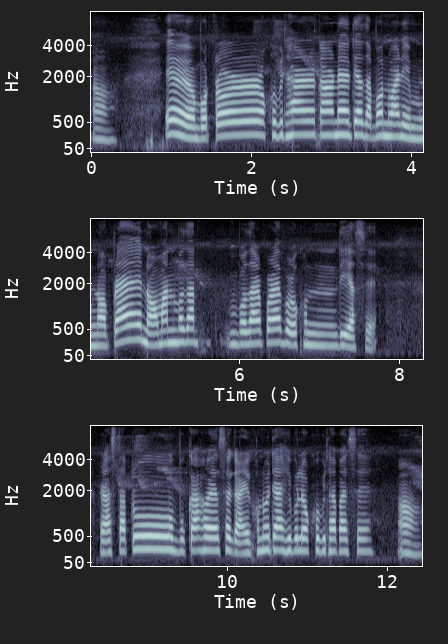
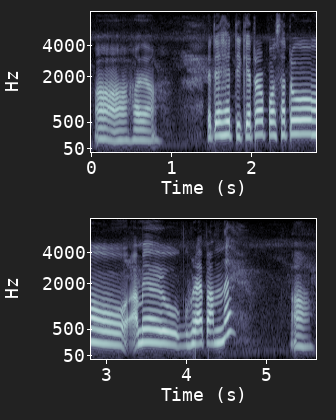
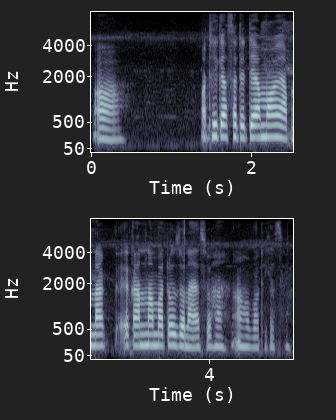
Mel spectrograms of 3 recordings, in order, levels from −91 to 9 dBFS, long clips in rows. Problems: background sounds at intervals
